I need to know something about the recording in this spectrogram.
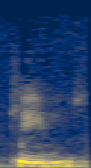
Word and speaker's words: Keynes: they said john maynard keynes or keynes he said Keynes was a better word because arrived with it rhymes with brains and this is a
